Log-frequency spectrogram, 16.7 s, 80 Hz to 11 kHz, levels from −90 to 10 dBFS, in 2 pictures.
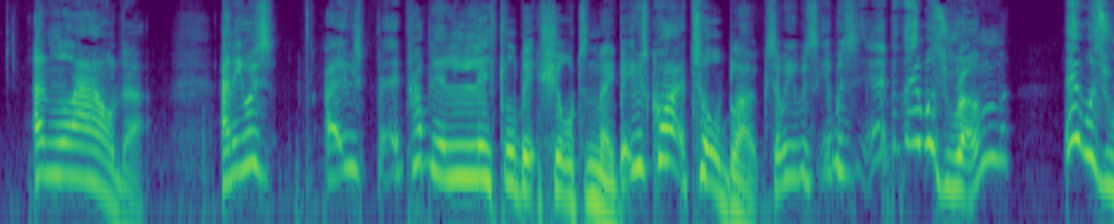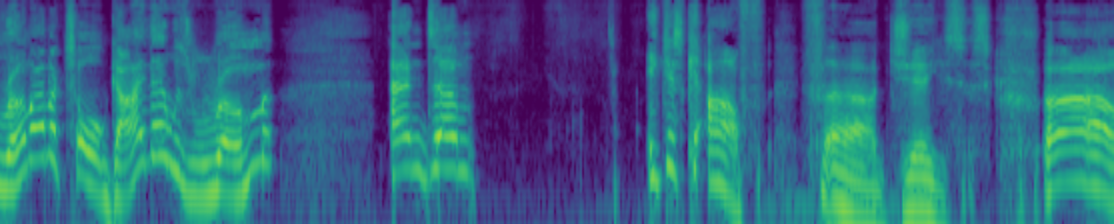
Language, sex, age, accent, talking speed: English, male, 50-69, British, 165 wpm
